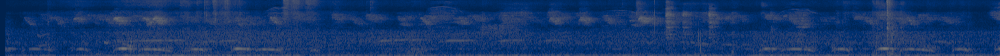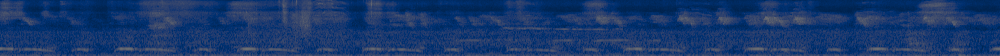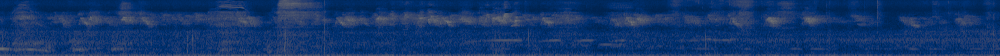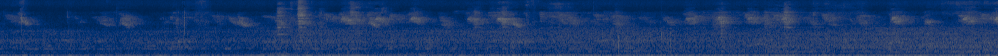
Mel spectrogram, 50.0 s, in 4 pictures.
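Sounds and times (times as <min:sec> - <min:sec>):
birds chirping: 0:00.1 - 0:49.9.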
